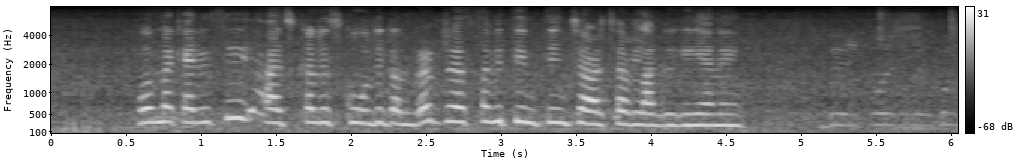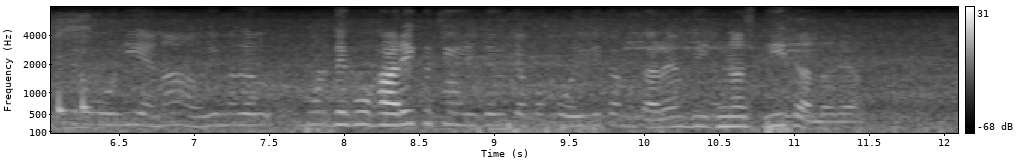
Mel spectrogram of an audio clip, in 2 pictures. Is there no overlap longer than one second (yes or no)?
yes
